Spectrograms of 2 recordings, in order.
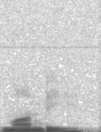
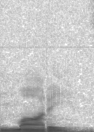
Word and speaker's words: Maundy: And Thursday is known as Maundy Thursday or Maundy Thursday. Both pronunciations are okay.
